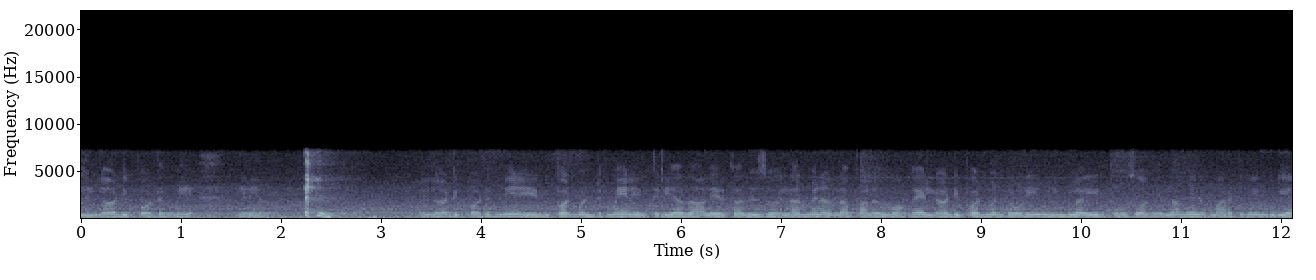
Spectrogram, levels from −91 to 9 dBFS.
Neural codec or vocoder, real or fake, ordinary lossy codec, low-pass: none; real; none; 7.2 kHz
